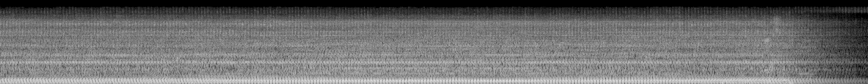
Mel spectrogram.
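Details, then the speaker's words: New Honda GX200 196cc engine on 27-ton log splitter, first run after install, choke then off, throttle mid: small single-cylinder runs steady and even, then dies away cleanly; healthy running. "Let's see if it starts. Oh, I love a Honda. Look at that. Yes. Yes. All right, choke off. Woo!"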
